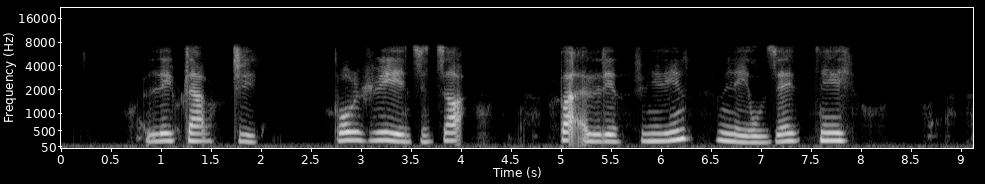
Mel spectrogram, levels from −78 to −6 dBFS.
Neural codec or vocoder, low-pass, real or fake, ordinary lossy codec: autoencoder, 22.05 kHz, a latent of 192 numbers a frame, VITS, trained on many speakers; 7.2 kHz; fake; Opus, 16 kbps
